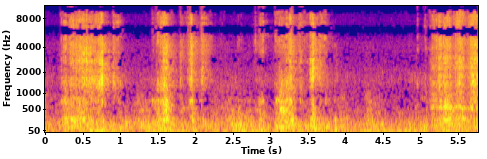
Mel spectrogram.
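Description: A thin tool held by a hand with long painted nails scratches patterns into packed beige kinetic sand filling a green plastic tray. Soft, gritty scraping strokes come in bursts with a bright, hissy rasp and little low end, separated by quieter pauses.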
